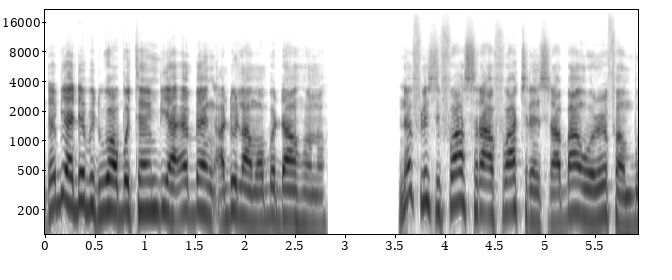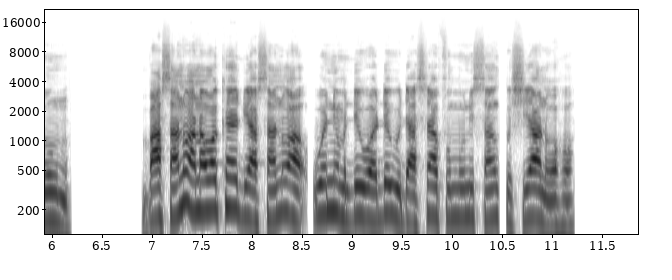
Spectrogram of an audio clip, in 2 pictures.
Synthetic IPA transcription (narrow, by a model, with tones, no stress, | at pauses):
dɛ˦bi˦a˨de˦wi˨dwɔ˦ɔ˨bʊ˦tʰã˦m˦bi˦a˨ɛ˦bɛ̃˦na̰˨do˦lã˨mɔ˨bʊ˦dã˦nɦʊ̃˦nʊ̃˦ | nã˦fi˨li˦s̬i˨fʊ˦a˦sɾaː˦˨fʊ˦a˦t͡ɕʰɪ˨ɾɪ˨n̩˨sɾa˨bã˦nwɔ˨˦ɾe˦fã˨m˨bõ˦ŋmũ˨ | baː˨sã˨nʊ̃˦a˨nã˦wɔ˦kʰã˦dɥa˨sã˨nʊ̃˦a˨wɔ˦nũ˦mdɪ˦wɔ˨de˦wi˨da˨sɾaː˦˨fʊ˦mũ˦nũ˦sã˦ŋ˦kʰʊ˨ɕɪ˦a˦˨nʊ̃˨wɔ˨ɦɔ˦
